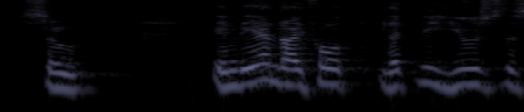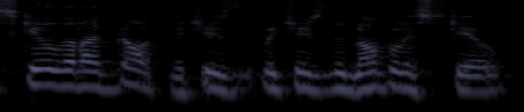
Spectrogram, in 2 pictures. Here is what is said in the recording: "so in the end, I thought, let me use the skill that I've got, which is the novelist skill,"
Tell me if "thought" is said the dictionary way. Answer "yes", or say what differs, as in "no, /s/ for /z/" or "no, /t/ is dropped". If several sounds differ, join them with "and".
yes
